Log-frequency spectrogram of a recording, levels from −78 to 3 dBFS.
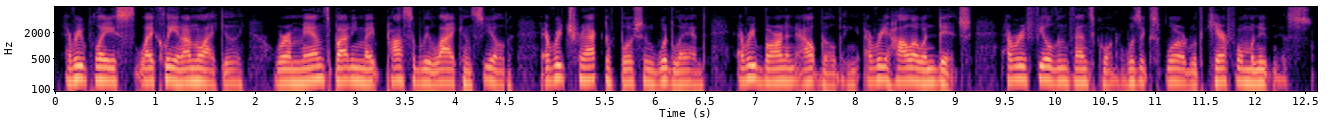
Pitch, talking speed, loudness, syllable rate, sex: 145 Hz, 180 wpm, -17 LUFS, 6.5 syllables/s, male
